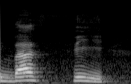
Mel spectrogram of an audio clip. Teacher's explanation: Huruf tha ujung lidah. Ujung lidah sentuh gigi atas.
